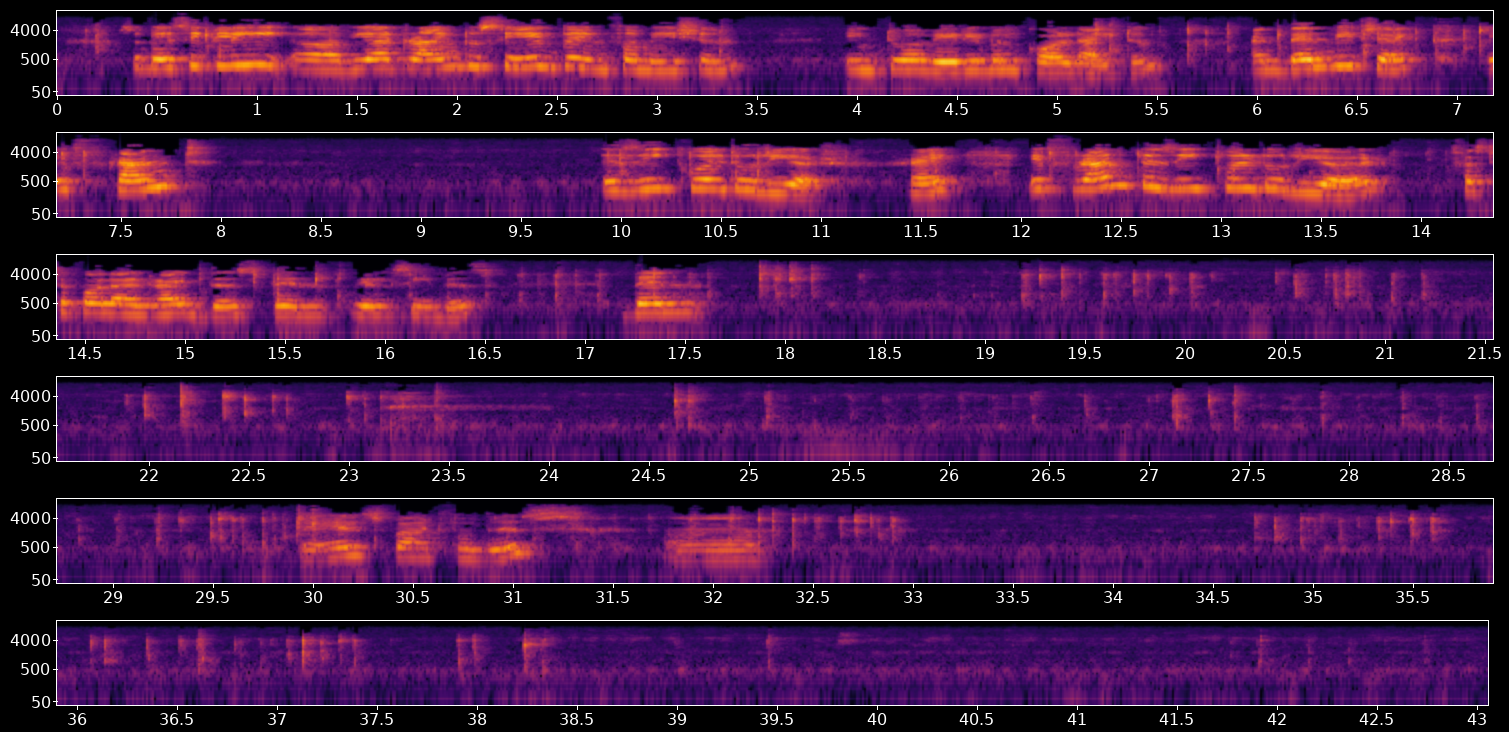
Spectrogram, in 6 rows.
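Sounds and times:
keyboard typing clicks: 0:05.2 - 0:07.4, 0:15.3 - 0:18.5, 0:19.2 - 0:21.3, 0:21.9 - 0:23.6, 0:24.6 - 0:30.4, 0:31.7 - 0:33.0, 0:34.7 - 0:38.5.

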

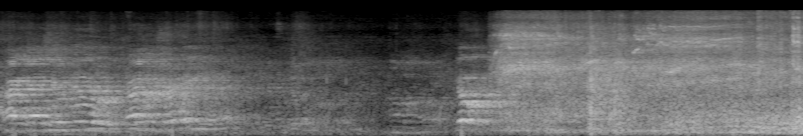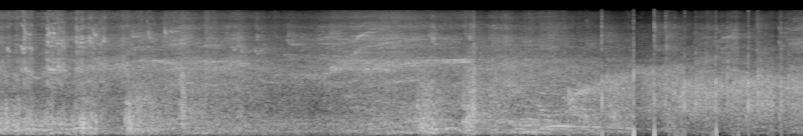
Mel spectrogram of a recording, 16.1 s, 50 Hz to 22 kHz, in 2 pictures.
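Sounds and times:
toy truck motors whining: 0:04.9 - 0:14.0
tyres rolling on concrete: 0:05.9 - 0:14.4.

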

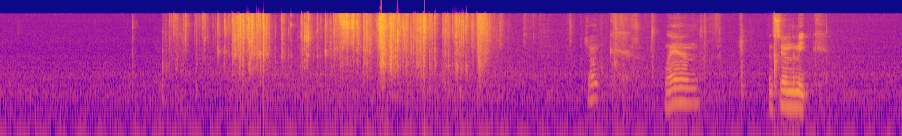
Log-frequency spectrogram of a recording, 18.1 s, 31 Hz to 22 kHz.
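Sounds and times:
foil wrapper tearing and crinkling: 0:03.3 - 0:10.1.

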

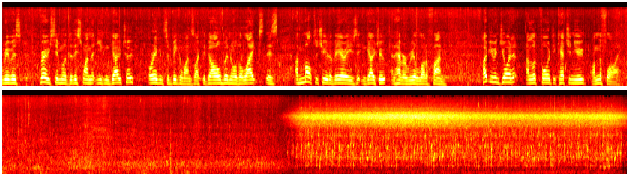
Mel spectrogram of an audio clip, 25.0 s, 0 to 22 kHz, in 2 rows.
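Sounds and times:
loud rush of running water: 0:00.0 - 0:10.0, 0:18.0 - 0:25.0
stony stream flowing: 0:00.0 - 0:25.0
feet sloshing through water: 0:12.3 - 0:24.1.

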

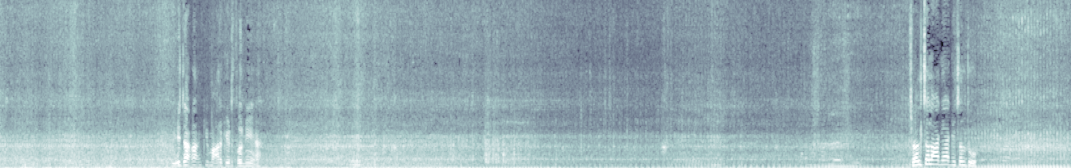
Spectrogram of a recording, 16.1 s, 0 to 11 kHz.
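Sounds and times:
motorcycle engine running: 0:04.5 - 0:16.0.

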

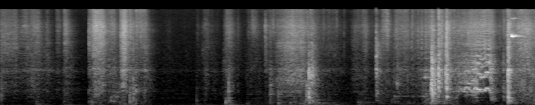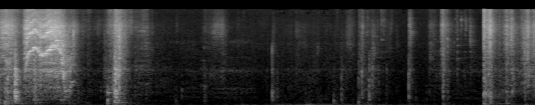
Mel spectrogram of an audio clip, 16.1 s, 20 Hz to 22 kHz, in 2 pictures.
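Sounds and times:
styrofoam rubbing and squeaking: 0:05.8 - 0:09.2.

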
